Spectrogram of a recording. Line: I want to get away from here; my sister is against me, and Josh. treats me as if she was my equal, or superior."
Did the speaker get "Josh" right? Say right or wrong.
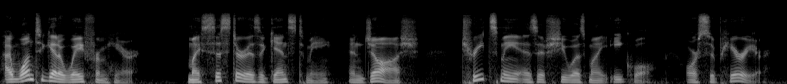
right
